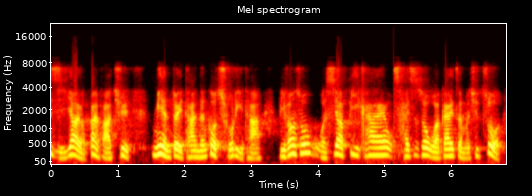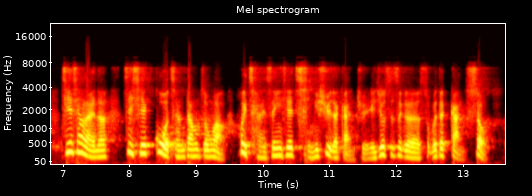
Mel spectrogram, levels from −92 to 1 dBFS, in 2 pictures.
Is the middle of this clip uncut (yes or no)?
yes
